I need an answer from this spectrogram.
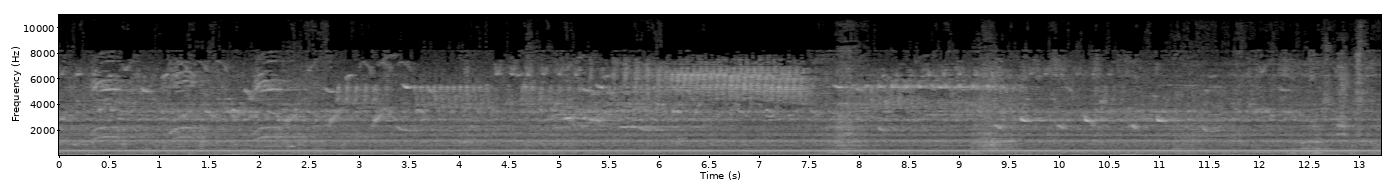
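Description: Small birds chirping repeatedly over a steady humming tone, with a few soft knocks.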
